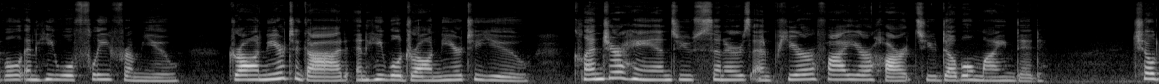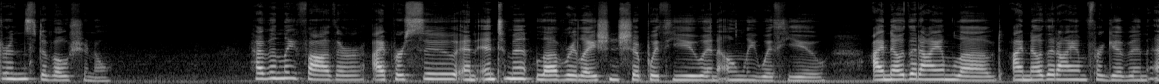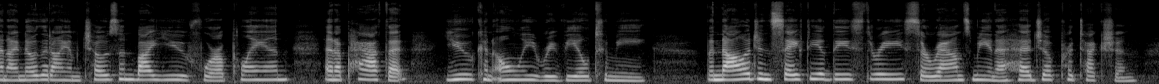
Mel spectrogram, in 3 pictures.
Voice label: Childrens Bible Verse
